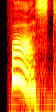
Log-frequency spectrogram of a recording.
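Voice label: "fast", English word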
